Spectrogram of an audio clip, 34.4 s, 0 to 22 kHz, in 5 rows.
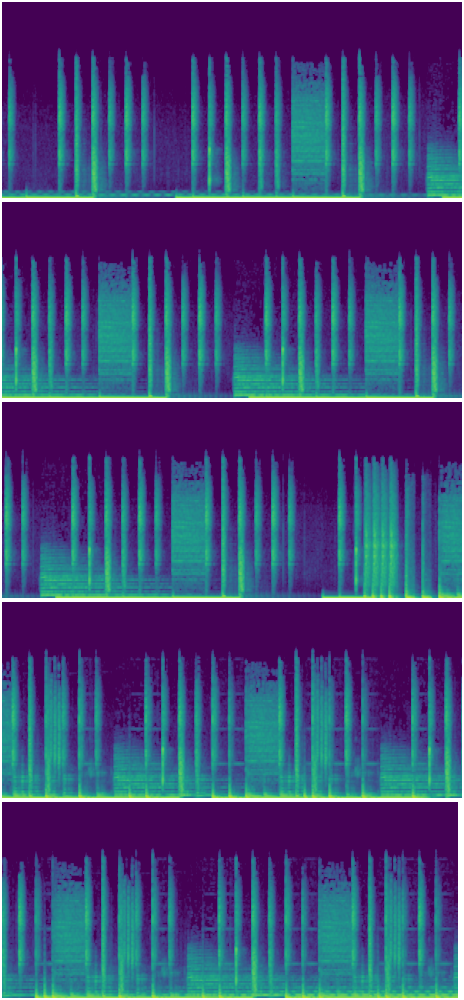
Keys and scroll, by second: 1.2 shift+z, 3.2 3, 10.2 x, 11.7 shift+z, 12.4 Tab, 34.1 Tab.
